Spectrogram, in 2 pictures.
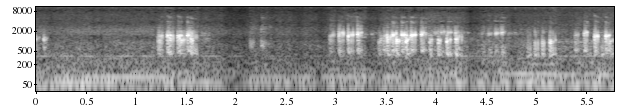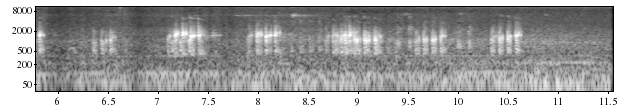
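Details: Frogs croaking in rough, pulsed rattles, one after another with brief gaps, some overlapping, over a low background hum.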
